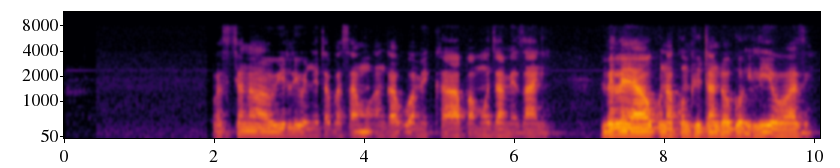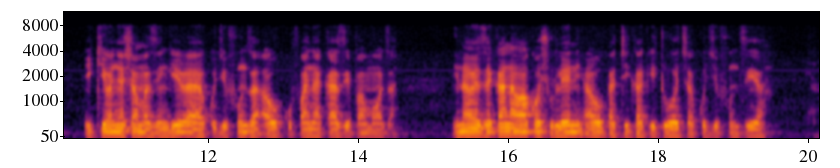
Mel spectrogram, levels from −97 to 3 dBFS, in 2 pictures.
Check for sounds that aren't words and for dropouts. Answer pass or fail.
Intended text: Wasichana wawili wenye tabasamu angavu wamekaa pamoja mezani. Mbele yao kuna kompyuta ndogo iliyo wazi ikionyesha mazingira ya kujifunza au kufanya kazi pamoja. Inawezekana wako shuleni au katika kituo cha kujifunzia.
pass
